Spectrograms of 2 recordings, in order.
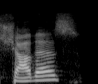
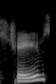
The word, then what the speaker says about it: Chaves: Well, this movie was directed by Michael Chaves, who I think that's how you say, I thought it was Chavez, you know, yeah. – But somebody actually pronounced it as Chaves.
